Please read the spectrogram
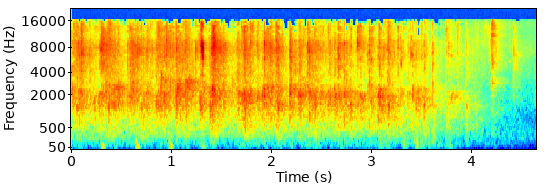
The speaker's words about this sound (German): Ja, genau, wir können gerne mal für die klatschen.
